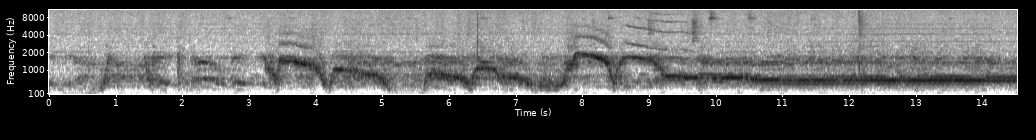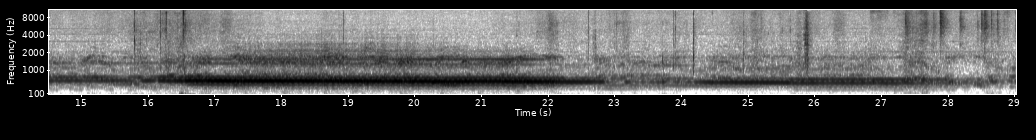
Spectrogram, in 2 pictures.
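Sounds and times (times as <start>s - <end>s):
chanting voices over radio: 0.0s - 29.0s.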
